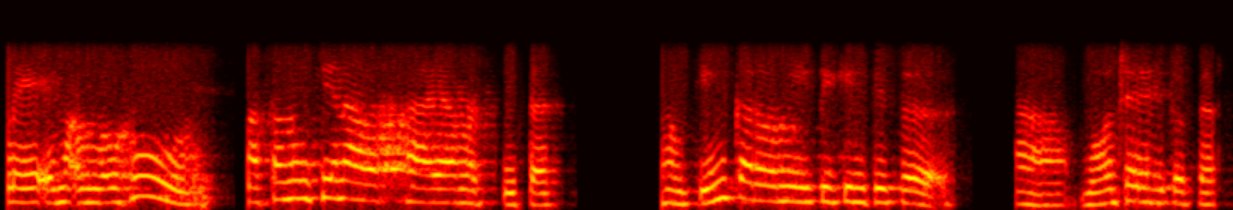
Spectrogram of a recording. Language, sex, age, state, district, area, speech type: Sanskrit, female, 18-30, Kerala, Thrissur, urban, conversation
